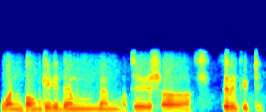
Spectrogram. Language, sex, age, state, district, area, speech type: Bengali, male, 18-30, West Bengal, Kolkata, urban, conversation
